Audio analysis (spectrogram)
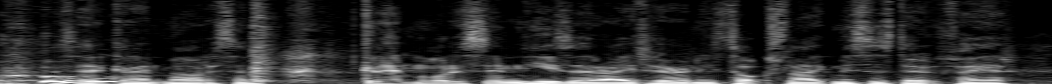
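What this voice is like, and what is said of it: Usual voice. Nothing is said of it.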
